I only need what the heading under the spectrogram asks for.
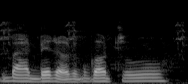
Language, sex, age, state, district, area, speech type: Nepali, female, 60+, West Bengal, Jalpaiguri, urban, spontaneous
